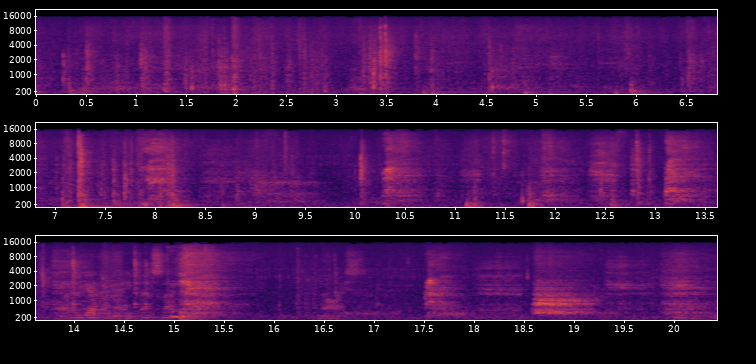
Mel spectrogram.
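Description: Indistinct voices with scattered knocks and clanks from plate-loaded gym machines as a lifter moves onto the next machine and settles into it.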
